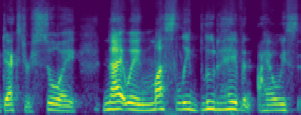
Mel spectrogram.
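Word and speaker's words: Blüdhaven: Yeah, it's the accent on the U. I'm always like Bloodhaven.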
